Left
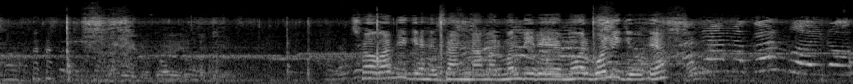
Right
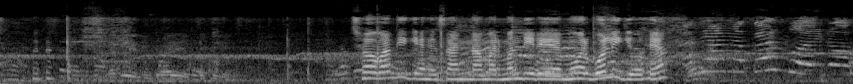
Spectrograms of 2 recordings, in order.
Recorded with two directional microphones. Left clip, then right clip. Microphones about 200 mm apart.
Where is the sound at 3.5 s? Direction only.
Centre (ahead or behind).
